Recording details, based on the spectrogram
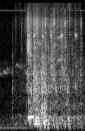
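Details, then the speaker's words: Used push lawnmower with no primer and air filter missing, first start attempt: pull-cord rattle and brief spin that never catches; good compression but it won't start. "right this is our first attempt even trying to start it sounds like it's got good compression sounds like it's got a really good compression"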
